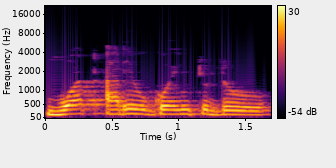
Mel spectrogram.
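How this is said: It is said carefully, with 'going to' in full.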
